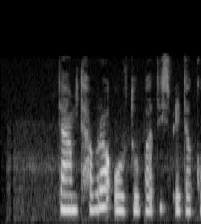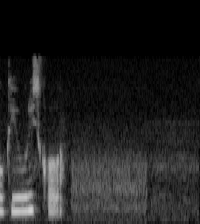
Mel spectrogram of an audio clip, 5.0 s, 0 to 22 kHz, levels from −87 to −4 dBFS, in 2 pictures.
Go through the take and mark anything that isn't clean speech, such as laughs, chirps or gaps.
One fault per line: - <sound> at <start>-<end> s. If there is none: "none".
none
